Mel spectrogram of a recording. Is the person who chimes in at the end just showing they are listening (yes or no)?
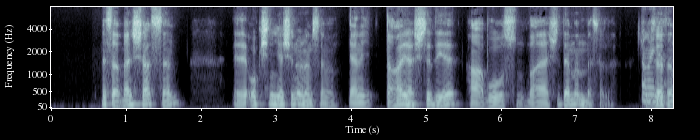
yes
